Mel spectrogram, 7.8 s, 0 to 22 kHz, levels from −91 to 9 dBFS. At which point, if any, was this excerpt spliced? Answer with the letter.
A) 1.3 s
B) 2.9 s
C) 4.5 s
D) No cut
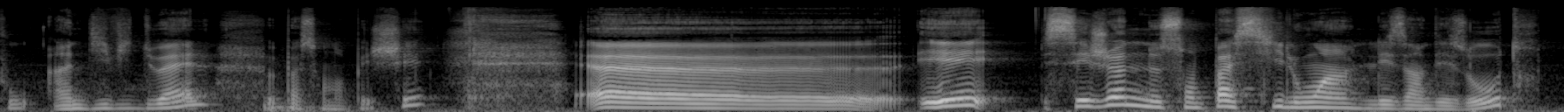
A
